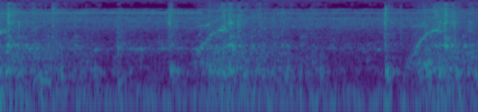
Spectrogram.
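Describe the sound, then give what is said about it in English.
A lawnmower pull cord is yanked twice, each pull giving a rising ratcheting whir as the engine turns over briefly but never catches, with mechanical clatter and hiss between attempts. “There's no need to pull your shoulder out of your socket. Gary is the small engine specialist, and he is your one stop for lawnmower repair”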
